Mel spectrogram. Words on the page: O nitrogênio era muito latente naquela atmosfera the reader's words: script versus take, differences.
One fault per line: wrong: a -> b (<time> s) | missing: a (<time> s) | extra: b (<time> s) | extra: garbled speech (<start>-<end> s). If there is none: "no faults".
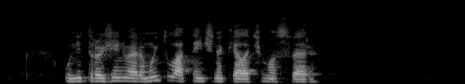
no faults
